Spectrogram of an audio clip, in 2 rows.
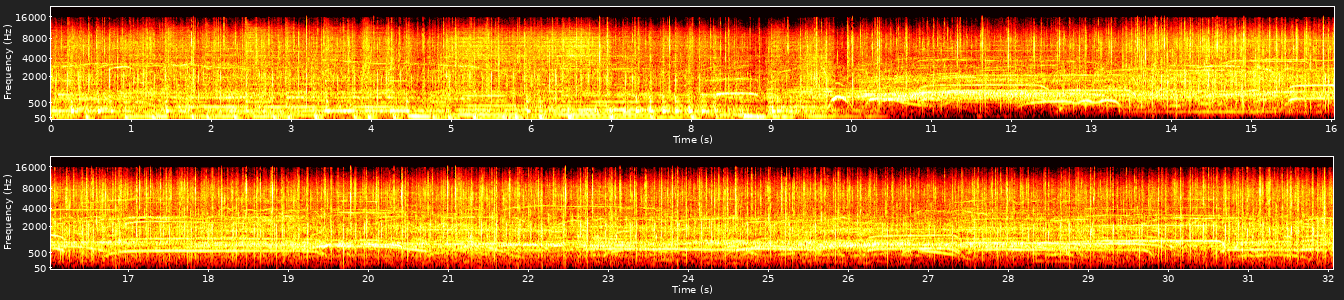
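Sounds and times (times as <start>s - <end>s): audience applauding: 0.0s - 32.0s
crowd cheering: 0.0s - 32.0s.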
